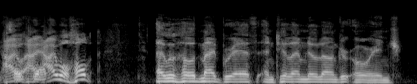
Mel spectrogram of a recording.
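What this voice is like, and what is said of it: Imitates another person's voice. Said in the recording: “my impression of another impression doing Ed Sullivan ... Thou art a better Trump than I”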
